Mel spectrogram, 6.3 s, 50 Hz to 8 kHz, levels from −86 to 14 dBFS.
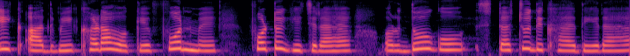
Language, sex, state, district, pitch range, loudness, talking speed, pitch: Hindi, female, Bihar, Patna, 255-325 Hz, -19 LUFS, 170 wpm, 270 Hz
